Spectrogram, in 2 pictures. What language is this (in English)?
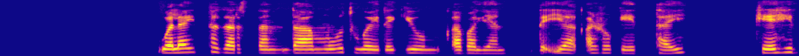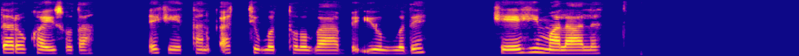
Wolaytta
